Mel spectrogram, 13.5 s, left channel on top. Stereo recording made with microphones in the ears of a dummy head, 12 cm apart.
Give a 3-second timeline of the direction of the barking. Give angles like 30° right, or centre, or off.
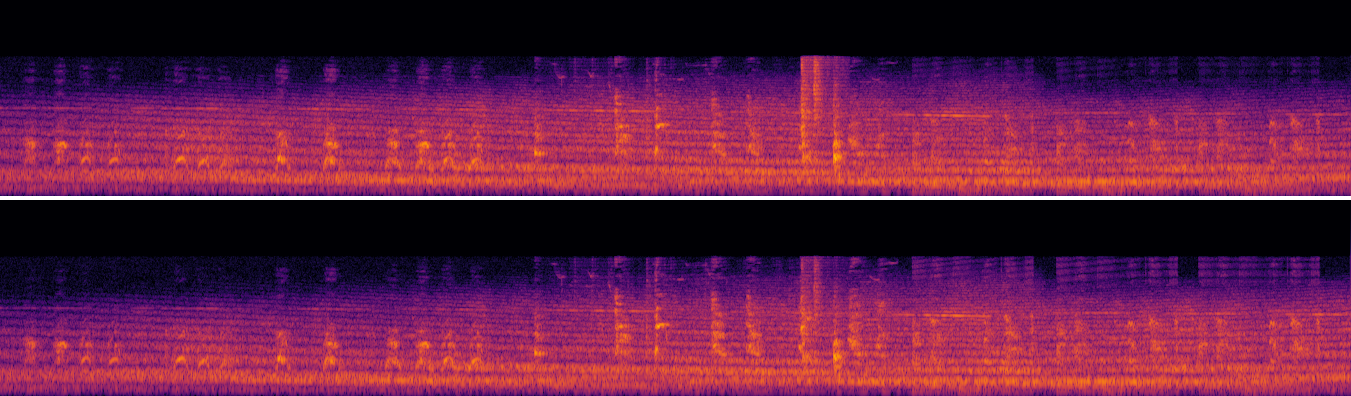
60° left, 30° left, 20° right, 60° right, 60° right.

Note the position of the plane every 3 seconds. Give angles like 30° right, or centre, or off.
50° left, 40° left, 10° left, 20° right, 40° right.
